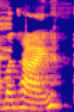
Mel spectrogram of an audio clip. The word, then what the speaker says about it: Agbontaen: I want to say Ain, but it's not. Say it again. – Agbontaen.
